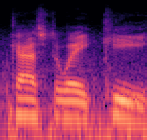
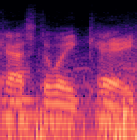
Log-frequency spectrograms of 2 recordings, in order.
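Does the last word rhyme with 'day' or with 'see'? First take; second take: see; day. First: The last word sounds like 'key'. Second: The last word sounds like 'kay'. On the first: The speaker calls it right. "they do pronounce it Key" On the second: The speaker calls it wrong.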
